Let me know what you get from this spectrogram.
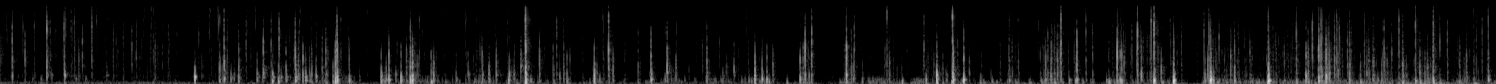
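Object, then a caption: Pack of sponge scourers in clear plastic film. Bare hands and fingertips squeeze and rub the clear plastic film of a full pack of sponge scourers. The result is a dense, irregular stream of crinkling and sharp cracking, with short dry snaps and brief quiet gaps between bursts.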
